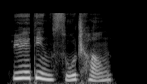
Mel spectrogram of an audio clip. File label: "约定俗成", Chinese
